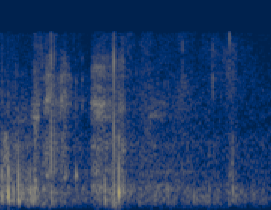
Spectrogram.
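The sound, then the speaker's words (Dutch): Breath blown through the nose into a microphone, a few short huffing, sniffing bursts in quick succession that then thin out, fairly faint and without speech. “Als ik zo zit, blaas ik met mijn neus in de microfoon, hoor ik. Ik doe hem er even voor.”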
